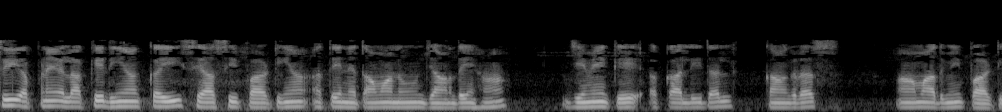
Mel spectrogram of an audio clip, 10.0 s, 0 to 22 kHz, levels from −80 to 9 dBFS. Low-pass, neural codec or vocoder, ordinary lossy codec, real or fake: 7.2 kHz; none; MP3, 24 kbps; real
